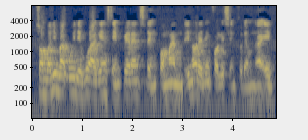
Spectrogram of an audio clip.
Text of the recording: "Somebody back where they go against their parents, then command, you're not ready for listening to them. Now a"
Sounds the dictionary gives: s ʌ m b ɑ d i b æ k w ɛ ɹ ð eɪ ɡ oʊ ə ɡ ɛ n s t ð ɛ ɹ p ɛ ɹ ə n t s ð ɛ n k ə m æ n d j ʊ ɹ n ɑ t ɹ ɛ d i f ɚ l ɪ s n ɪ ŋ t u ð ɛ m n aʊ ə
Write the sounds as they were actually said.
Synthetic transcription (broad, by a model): s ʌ m b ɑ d i b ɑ k w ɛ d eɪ ɡ oʊ ə ɡ ɛ n s t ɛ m p ɛ ɹ ə n t s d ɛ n k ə m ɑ n d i n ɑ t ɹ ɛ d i f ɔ l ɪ s ɪ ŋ t u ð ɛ m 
